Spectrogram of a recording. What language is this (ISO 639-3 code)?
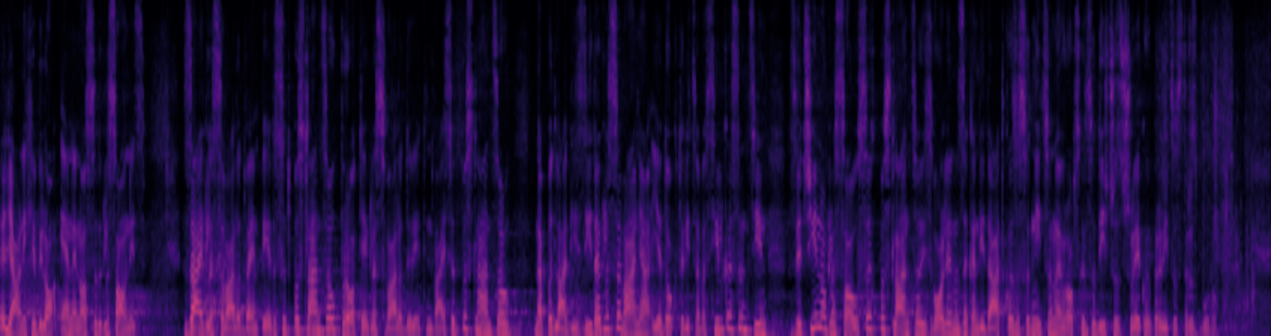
slv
